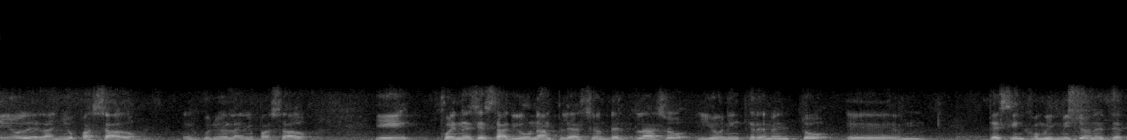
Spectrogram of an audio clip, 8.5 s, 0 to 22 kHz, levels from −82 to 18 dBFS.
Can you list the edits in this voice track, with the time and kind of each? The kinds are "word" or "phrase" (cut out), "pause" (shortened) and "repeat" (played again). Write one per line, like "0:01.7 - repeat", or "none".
none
